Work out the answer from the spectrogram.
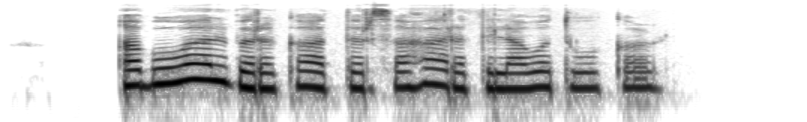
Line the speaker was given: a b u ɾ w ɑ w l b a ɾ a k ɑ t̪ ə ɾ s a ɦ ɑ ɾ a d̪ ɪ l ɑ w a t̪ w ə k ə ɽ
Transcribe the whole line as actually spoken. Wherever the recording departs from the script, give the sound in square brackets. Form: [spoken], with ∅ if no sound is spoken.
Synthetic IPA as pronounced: a b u [∅] w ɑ [∅] l b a ɾ a k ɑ t̪ ə ɾ s a ɦ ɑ ɾ a [t̪] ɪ l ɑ w a t̪ w ə k ə ɽ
